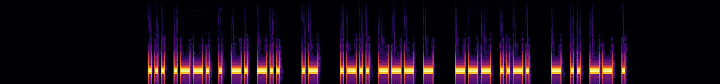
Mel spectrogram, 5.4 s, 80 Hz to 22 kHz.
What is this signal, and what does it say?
Morse code, heard as a keyed tone, about 50 wpm, 700 Hz. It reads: SPEND A LOT OF TIME
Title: Sets of 5 Words 50wpm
